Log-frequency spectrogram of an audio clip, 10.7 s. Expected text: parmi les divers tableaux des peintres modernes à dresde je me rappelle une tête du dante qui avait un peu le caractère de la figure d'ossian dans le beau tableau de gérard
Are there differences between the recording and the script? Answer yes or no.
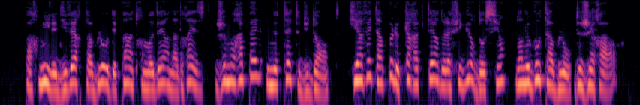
no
